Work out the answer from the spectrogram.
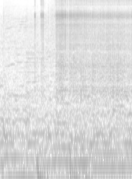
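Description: A trigger-operated welding torch laying a bead on metal during a beginner's first weld: a couple of faint clicks, then a steady, harsh electric buzzing crackle that starts abruptly and continues to the end.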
